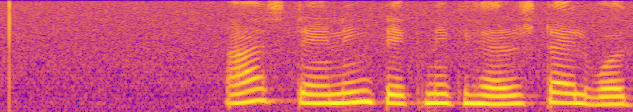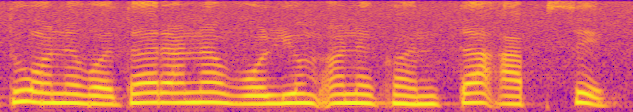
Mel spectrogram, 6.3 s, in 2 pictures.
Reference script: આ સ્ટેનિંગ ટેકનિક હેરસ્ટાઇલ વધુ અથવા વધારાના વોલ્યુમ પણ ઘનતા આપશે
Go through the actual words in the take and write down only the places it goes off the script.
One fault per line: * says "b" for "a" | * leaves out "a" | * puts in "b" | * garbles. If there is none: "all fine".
* says "અને" for "અથવા"
* says "અને" for "પણ"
